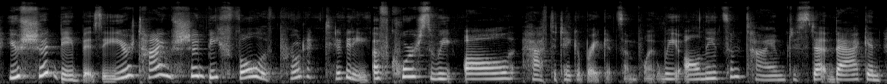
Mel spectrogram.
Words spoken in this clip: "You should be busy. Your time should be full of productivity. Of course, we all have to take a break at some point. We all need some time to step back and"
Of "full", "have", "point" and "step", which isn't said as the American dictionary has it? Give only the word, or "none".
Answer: have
